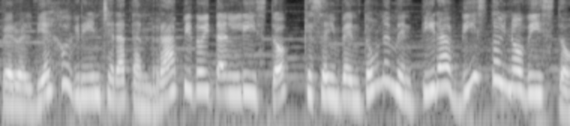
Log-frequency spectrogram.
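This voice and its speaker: Very slow speech comes from a woman with an upbeat tone. Music plays in the background. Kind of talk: children's story reading.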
